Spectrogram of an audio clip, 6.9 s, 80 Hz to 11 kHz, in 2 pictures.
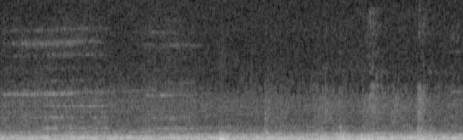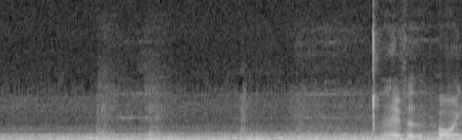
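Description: Class 323 electric train in Train Sim World 4 rolling over points, a steady low rumble with light clicks of wheels crossing the junction, heard under intermittent talking.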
